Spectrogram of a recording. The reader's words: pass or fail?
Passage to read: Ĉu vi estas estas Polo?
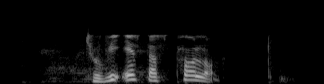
fail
